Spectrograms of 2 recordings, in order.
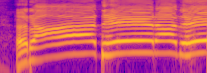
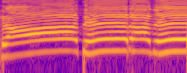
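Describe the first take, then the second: First: High, slow, louder drawn-out cry; louder shout. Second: Much higher, louder full-throated cry; loudest shout. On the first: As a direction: push the call out for the crowd. (আরও জোরে টেনে চিৎকার) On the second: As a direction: give it everything, top of the voice. (গলা ফাটিয়ে সর্বোচ্চ জোরে চিৎকার) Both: Shown as a demonstration. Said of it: "আরো জোরে বলতে হবে".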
